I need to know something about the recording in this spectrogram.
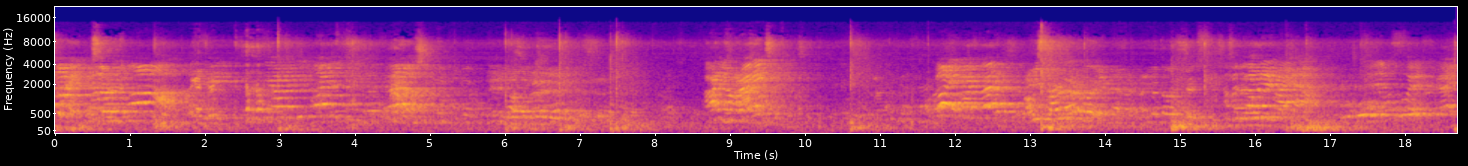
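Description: A volleyball thumps as players hit it.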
